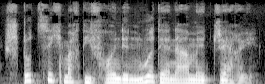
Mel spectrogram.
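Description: A man's voice: fairly high pitch, big pitch swings, moderate pace, a little mellow, no echo. A man narrating a children's radio play in a scripted storytelling style.

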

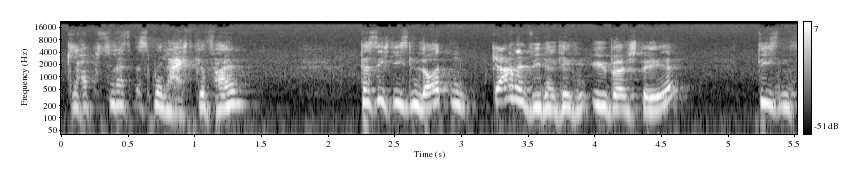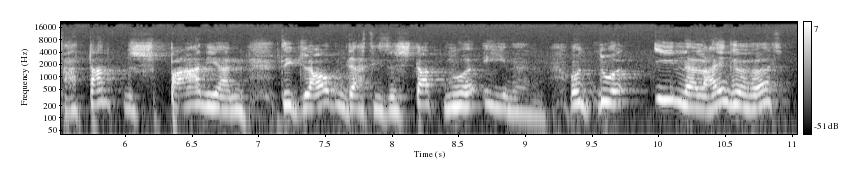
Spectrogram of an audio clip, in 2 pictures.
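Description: Intense, brooding young journalist. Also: male voice, high voice, expressive, moderate pace, a little mellow. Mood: agitated, defensive. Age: young adult. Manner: intense, insistent questioning. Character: embittered young male journalist, brooding, suspicious, agitated. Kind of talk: radio drama acting with first-person narration.

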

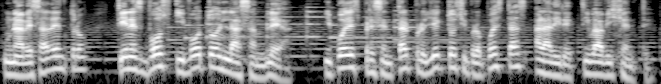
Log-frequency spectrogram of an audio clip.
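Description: A man narrates an informational radio segment at a middling pitch. He reads from a script, with soft music underneath. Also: animated, normal speed.

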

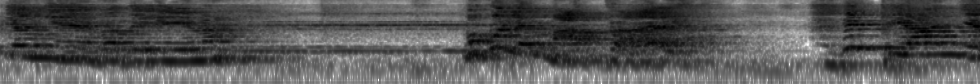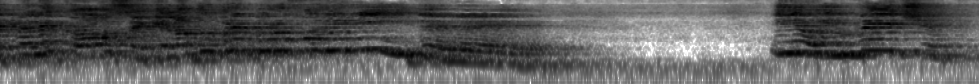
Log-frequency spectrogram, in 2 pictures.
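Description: A woman's voice: extremely high pitch, a bit bright, exaggerated voice. An actress playing an unhinged, wistful peasant woman shut in an institution, with an Abruzzese accent, in an incantatory theatrical radio monologue addressed to her absent beloved. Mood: bitter wistfulness. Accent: central-southern Italian, Abruzzese. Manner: slow, incantatory, repetitive delivery. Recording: roomy echo, distant mic, faint noise.

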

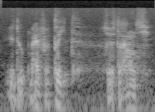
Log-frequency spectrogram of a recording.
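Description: An actor playing a kindly older man in the resistance, earnest and gently persuasive, in a radio drama. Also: moderate pace, close to an everyday voice. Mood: saddened. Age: middle-aged. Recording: muffled, narrow-band old radio play, hissy.

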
